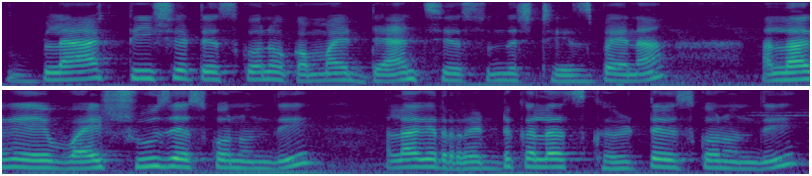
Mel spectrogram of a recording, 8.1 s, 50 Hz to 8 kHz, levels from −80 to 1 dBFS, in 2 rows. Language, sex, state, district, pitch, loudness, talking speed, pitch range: Telugu, female, Andhra Pradesh, Anantapur, 210 Hz, -32 LUFS, 125 wpm, 190-230 Hz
